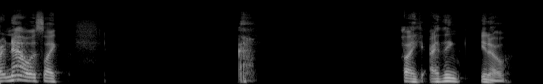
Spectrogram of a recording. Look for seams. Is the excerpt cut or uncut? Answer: uncut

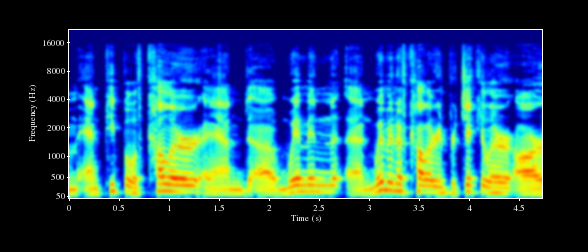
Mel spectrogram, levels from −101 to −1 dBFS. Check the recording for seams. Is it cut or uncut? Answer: uncut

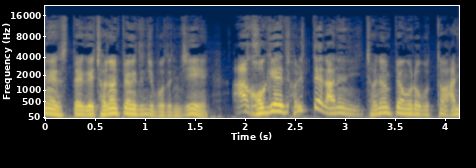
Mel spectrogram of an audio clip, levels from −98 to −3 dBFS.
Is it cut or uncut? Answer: cut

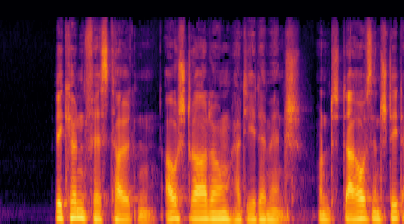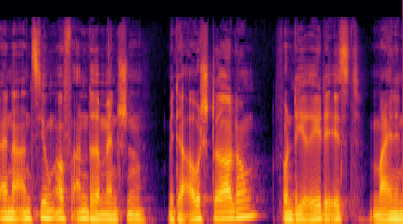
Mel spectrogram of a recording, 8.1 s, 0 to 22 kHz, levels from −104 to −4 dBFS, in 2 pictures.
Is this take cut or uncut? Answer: cut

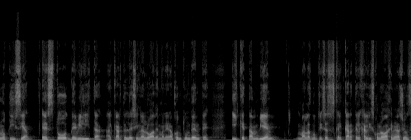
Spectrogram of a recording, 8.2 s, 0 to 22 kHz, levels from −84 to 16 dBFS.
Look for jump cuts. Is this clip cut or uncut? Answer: cut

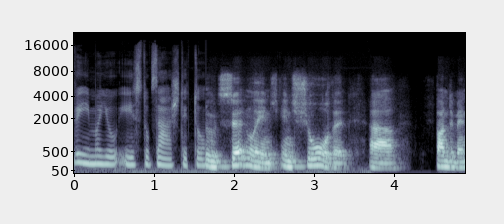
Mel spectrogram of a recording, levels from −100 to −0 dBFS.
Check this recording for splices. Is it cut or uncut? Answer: cut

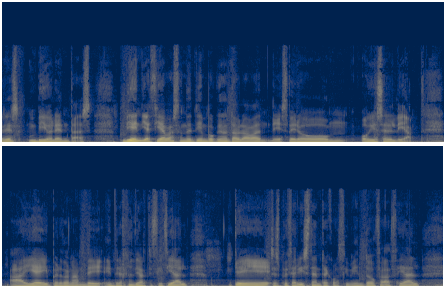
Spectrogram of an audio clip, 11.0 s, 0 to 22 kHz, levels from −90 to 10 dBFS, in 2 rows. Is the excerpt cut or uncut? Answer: cut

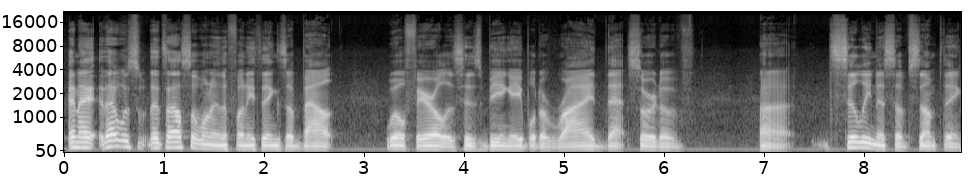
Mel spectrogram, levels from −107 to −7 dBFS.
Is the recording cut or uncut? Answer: uncut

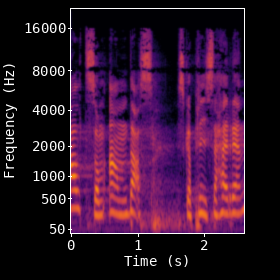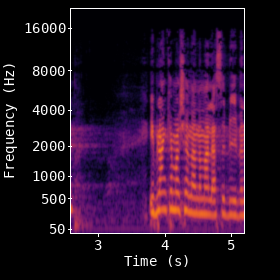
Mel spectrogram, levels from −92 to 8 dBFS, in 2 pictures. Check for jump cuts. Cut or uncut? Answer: uncut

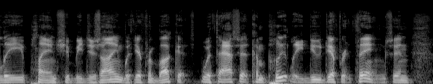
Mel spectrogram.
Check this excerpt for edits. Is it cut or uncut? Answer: cut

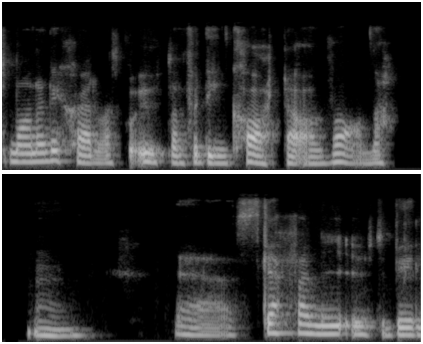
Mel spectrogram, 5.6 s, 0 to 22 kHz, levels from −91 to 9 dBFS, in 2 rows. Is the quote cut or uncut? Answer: uncut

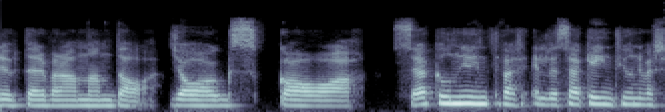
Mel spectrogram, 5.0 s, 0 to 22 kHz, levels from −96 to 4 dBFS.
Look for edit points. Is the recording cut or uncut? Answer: cut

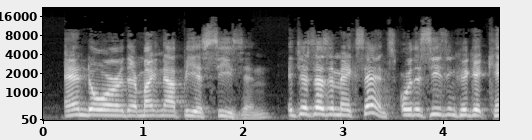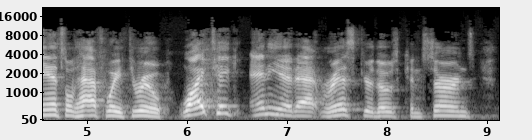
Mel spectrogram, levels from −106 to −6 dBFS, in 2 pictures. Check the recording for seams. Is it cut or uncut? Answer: cut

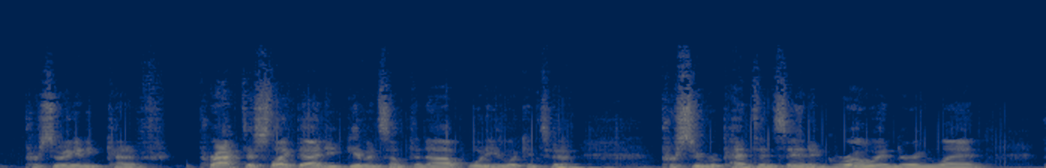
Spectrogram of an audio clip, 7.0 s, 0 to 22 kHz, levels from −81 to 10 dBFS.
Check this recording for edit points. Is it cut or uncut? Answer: uncut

